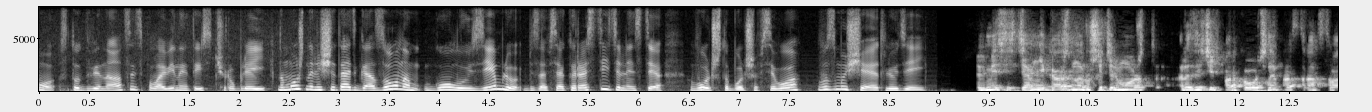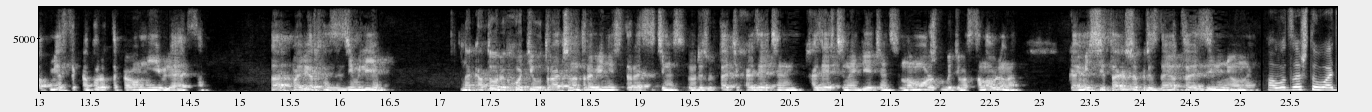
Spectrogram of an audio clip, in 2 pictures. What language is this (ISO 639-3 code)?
rus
